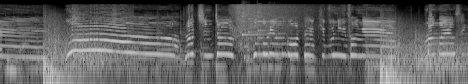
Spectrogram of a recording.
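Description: Dragon Battery fireworks go off at a night-time birthday celebration, with sharp bangs and crackling bursts interrupted by excited shouting, laughing and whistling voices close by.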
